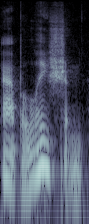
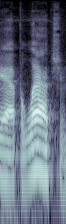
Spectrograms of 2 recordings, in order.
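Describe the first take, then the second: First: It uses the standard American pronunciation. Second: It uses the local mountain pronunciation. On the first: The speaker is pretentious and seeking prestige. "If you're pretentious and trying to do standard American English" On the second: The speaker is from the mountains. "if you're from the Appalachian Mountains, you say Appalachian"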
